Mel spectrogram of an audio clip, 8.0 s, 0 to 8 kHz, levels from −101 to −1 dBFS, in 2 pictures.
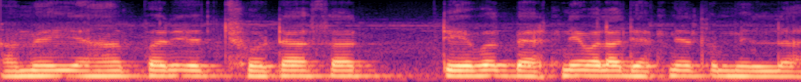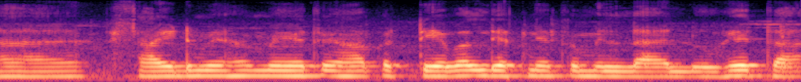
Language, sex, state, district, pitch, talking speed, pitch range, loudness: Hindi, male, Haryana, Charkhi Dadri, 155 Hz, 185 wpm, 150-155 Hz, -15 LUFS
